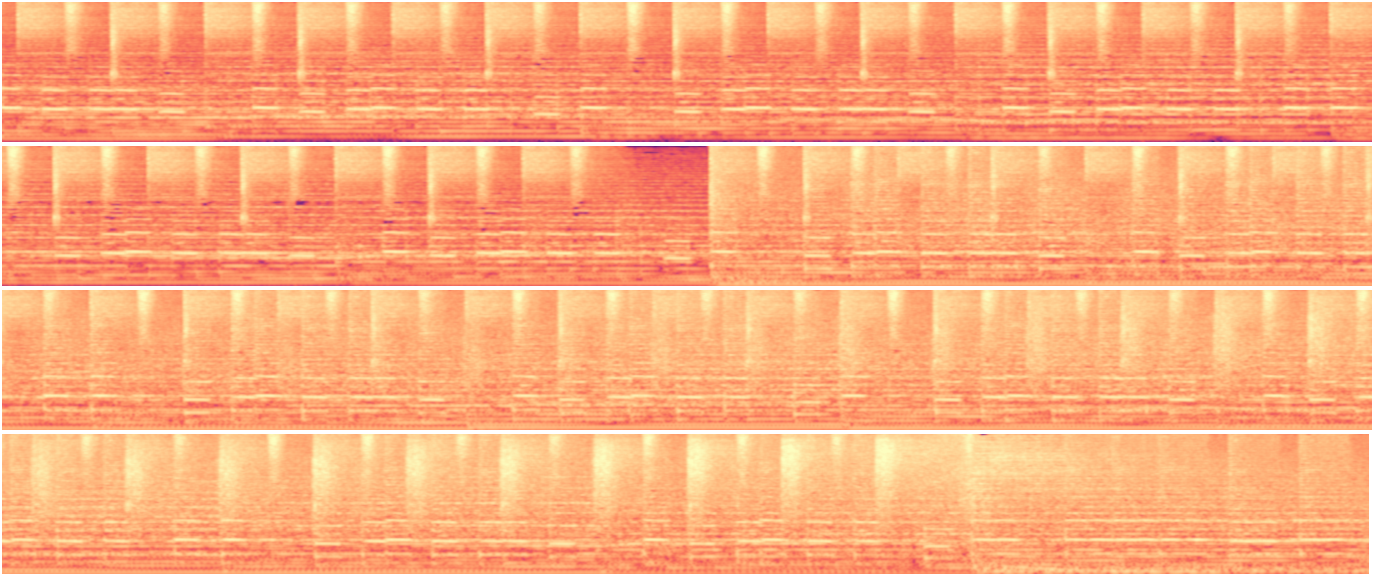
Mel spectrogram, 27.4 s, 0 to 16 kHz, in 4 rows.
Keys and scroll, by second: 26.7 ctrl+BackSpace.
